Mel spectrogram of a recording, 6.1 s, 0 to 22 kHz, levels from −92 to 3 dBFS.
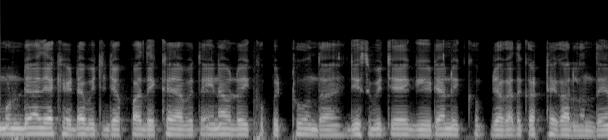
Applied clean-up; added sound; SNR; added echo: neural mask model DeepFilterNet 3.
